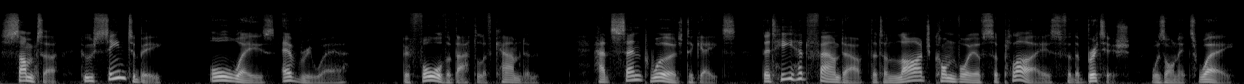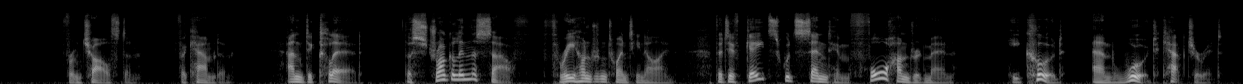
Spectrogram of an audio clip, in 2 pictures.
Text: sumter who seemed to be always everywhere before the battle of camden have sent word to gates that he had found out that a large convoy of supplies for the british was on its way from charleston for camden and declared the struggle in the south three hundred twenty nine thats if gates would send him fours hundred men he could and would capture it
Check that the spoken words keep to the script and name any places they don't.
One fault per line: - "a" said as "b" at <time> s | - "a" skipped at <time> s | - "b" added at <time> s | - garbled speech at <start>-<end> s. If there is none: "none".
- "have" said as "had" at 5.9 s
- "thats" said as "that" at 19.6 s
- "fours" said as "four" at 20.9 s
